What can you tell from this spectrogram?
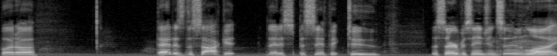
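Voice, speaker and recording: A man with a Southern US accent speaks in a relaxed tone at a fairly high pitch, fairly slow, with lively intonation and long, frequent pauses. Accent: country Southern. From US South, Mississippi. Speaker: car restoration hobbyist. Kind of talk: DIY repair vlog. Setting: in a car, then garage. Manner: casual, relaxed.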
